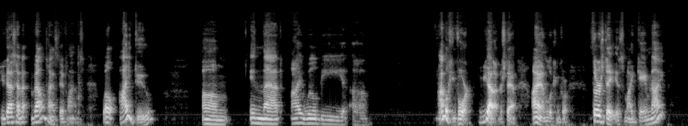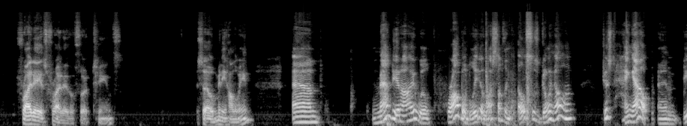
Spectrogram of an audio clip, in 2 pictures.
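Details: Stuttering in a male host who says he stutters a lot; the clip has self-reported stuttering with repetitions.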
